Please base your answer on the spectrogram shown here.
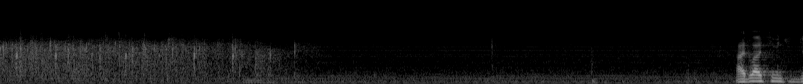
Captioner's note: applause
